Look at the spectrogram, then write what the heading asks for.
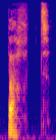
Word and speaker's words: partent: Remember, classic ending, ENT, but then you don't pronounce them, partent, partent.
